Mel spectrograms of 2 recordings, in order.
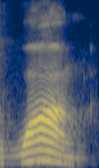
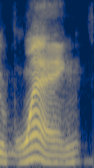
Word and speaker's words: Wong: It's spelled WG, which would read Wang, but we're hearing Wong. So, if we can we get a pronunciation of fanatic guide ELFedia.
